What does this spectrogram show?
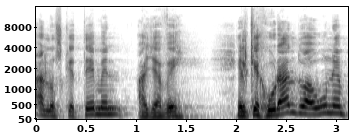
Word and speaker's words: Yahvé: conmovido jamás digo yavé porque en algunas de sus Biblias dicen Jehová en realidad se cree que la traducción más correcta la pronunciación más correcta puede ser yahvé porque lleva las letras en orden de y o y H V corta H no importa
